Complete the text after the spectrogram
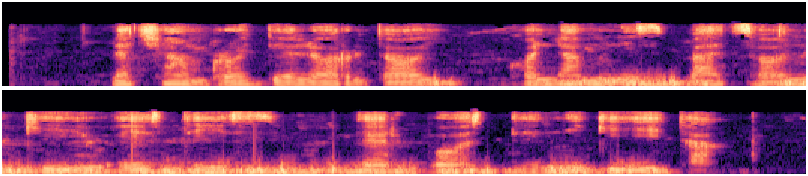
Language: Esperanto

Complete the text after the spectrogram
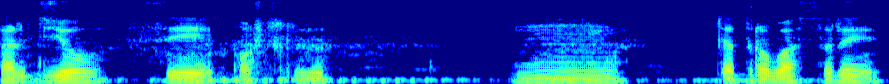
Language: Odia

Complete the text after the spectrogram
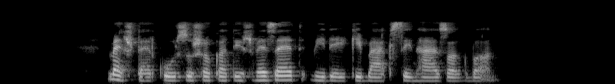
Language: Hungarian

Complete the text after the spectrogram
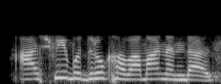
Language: Marathi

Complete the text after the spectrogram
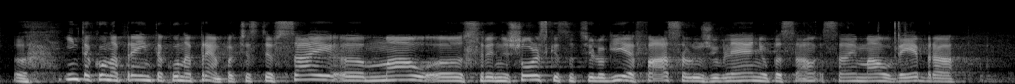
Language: Slovenian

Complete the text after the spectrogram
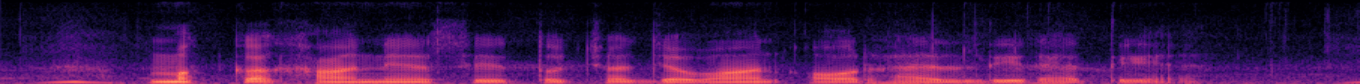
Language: Hindi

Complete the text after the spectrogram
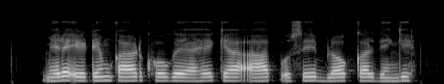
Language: Hindi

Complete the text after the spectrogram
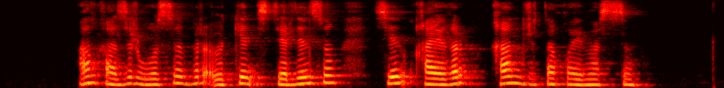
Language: Kazakh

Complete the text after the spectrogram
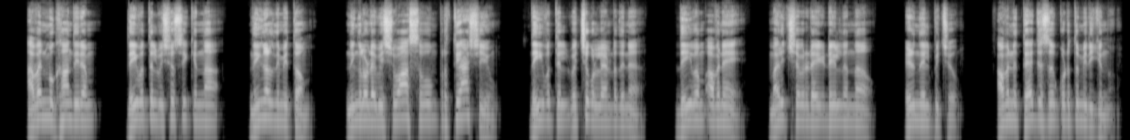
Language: Malayalam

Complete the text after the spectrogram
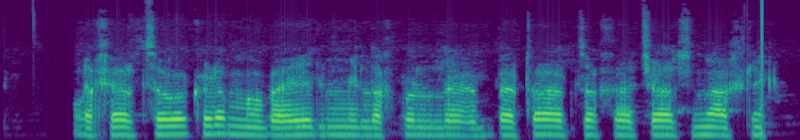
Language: Pashto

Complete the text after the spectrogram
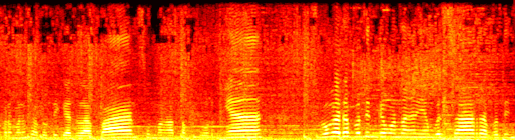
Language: Indonesian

